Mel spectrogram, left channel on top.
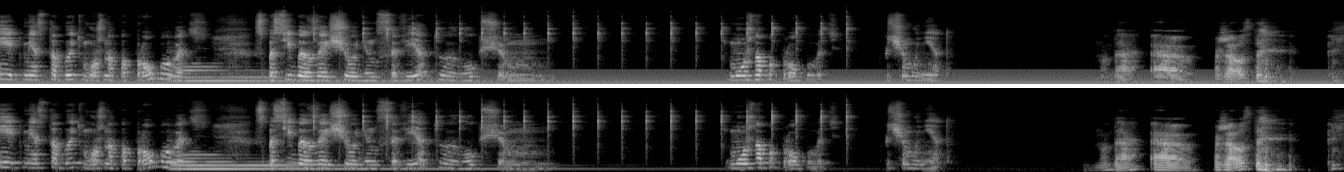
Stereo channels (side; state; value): left; noise; hum, 12 dB below the sound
